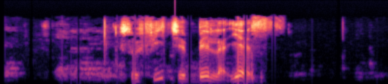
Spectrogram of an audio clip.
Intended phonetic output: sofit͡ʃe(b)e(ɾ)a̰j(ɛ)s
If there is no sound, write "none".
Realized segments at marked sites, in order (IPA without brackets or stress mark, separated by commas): b, l, ɛ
